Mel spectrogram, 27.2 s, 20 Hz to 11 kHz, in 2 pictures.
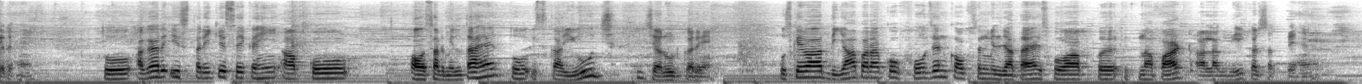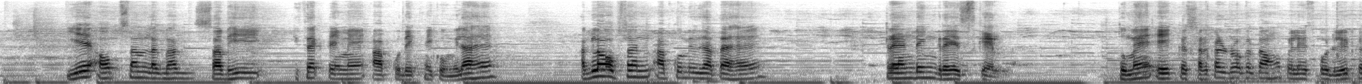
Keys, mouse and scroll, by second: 10.9 click, 21.0 click, 25.0 click.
